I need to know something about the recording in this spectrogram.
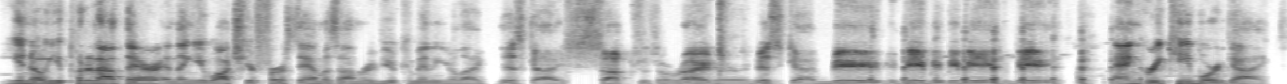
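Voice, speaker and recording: A middle-aged man chatting casually as a podcast guest, telling rambling, animated stories. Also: mid-range voice, moderate pace. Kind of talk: casual interview chat.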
